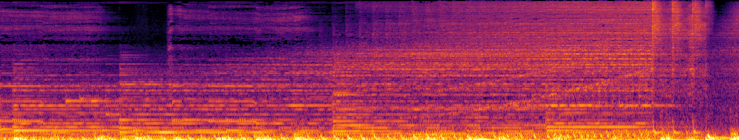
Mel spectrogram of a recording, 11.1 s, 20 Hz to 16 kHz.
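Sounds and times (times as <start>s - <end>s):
held synth notes: 0.0s - 10.4s
electronic music in car: 0.0s - 11.0s
pulsing bass: 0.0s - 11.0s.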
